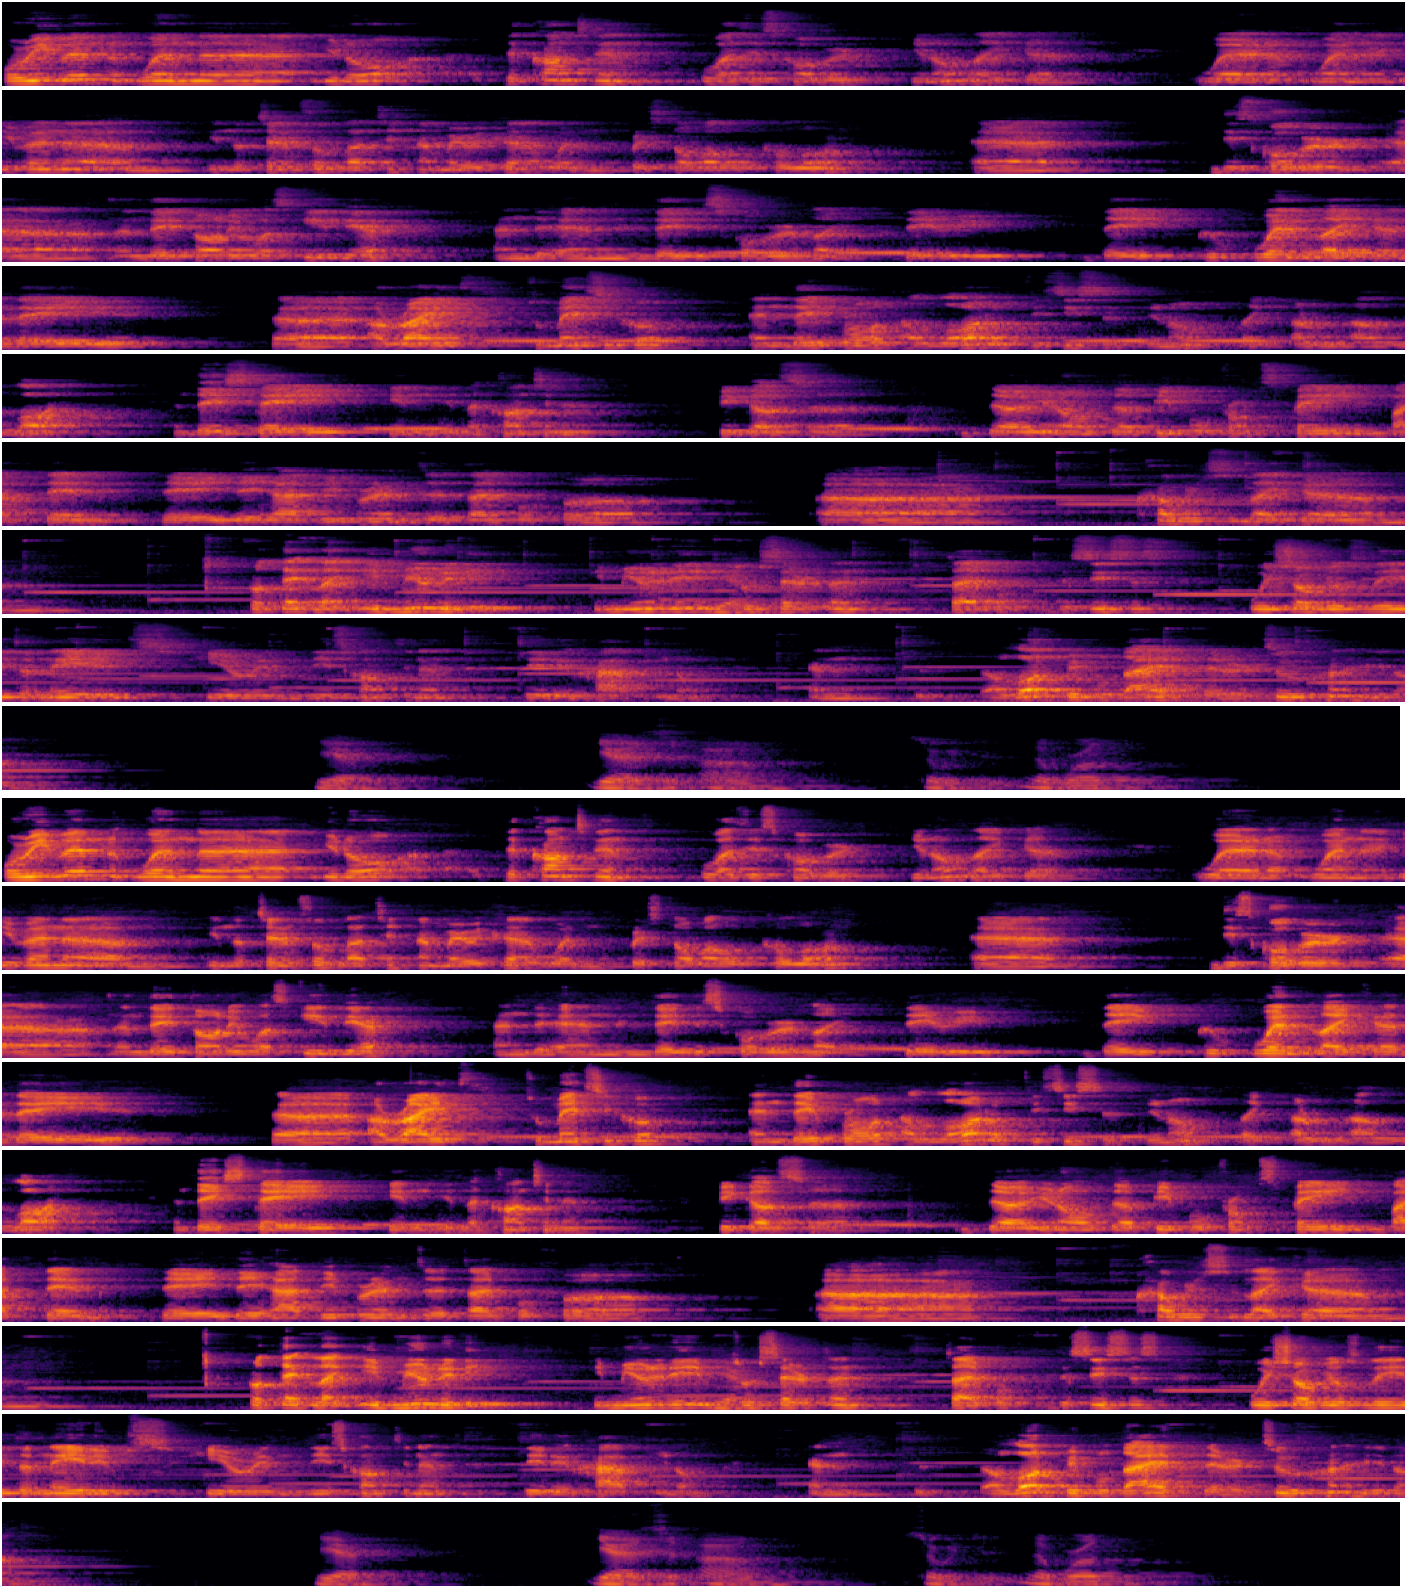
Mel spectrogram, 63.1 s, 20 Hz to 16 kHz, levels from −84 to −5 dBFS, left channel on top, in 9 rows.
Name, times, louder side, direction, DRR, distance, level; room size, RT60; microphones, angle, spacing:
voice 1, 0.0-3.2 3.5-4.3 4.5-5.3 6.0-11.3 11.9-12.4 13.1-16.0 16.5-18.3 18.5-19.1 19.5-21.7 22.4-24.4 24.8-28.4 28.9-31.0 31.6-32.3 32.8-35.6 35.9-38.3 39.1-40.0 40.7-42.3 43.1-44.7 45.0-46.4 46.8-47.9 48.3-51.3 51.7-52.6 53.1-56.2, right 5 dB, 75° right, 8 dB, 0.6 m, -29 dB
sound 1, 17.5-18.5 20.5-21.5 23.4-24.4 26.3-27.3 29.3-30.2 32.2-32.6, left 3 dB, 45° right, 2.5 m, -40 dB
sound 2, 39.5-56.4, left 3 dB, 35° left, 1.6 m, -49 dB
voice 2, 59.0-60.0 60.7-62.0, right 2 dB, 25° right, 6 dB, 0.5 m, -39 dB
8.2 x 6.6 x 4.0 m, 1.0 s
head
